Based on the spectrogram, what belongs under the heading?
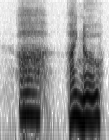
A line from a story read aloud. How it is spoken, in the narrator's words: said she, lowering her voice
